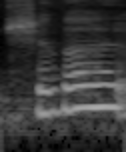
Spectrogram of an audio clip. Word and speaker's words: Shiva: Yeah, just, they've talked about this a lot in church, about sitting Shiva, am I saying that right? – That sounds right.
